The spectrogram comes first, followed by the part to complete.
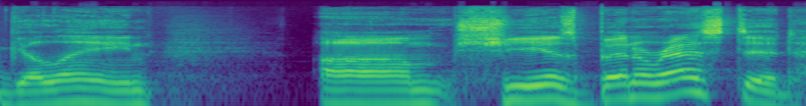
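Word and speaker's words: Ghislaine: glain Maxwell jine Maxwell for some reason it's pronounced galain um she has been arrested from in New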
